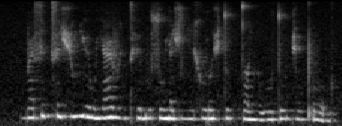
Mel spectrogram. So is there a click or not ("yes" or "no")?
no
